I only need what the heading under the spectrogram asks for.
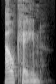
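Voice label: "alkane", British English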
